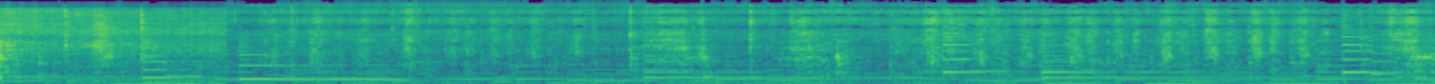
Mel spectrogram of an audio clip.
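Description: Paste of turmeric and ground ridge gourd is stirred in a frying pan, with a steady sizzle and continuous scraping of the spoon, close and moderately loud, no voices.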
